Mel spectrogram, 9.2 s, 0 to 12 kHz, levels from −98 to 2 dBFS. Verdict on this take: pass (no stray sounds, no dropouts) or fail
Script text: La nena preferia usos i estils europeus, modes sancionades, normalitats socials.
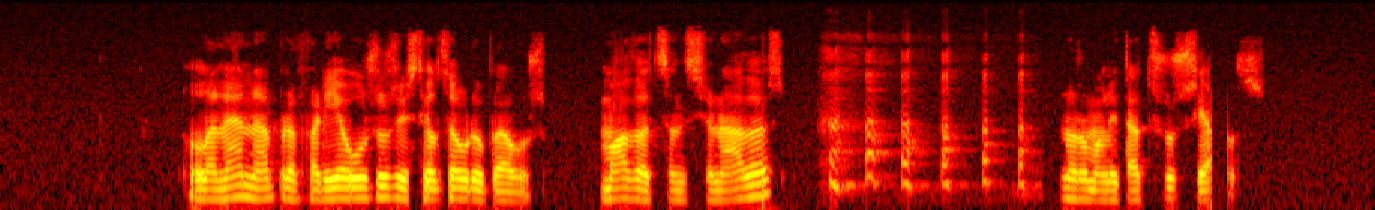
fail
